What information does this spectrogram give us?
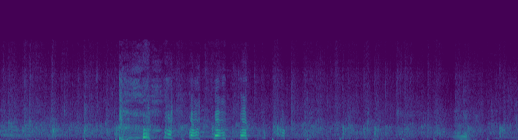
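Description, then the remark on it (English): Live audience applause at the end of a show, for the guests Dilruk Jayasinha, Xavier Michelides, Dave Callan and Josh Earl: a steady dense crackle of many hands clapping for several seconds, with a burst of whoops and cheering voices rising over it near the middle before it settles again. “Big round of applause for Dilruk Jayasinha, Xavier Michelides, Dave Callan, Not Scottish, Josh Earl.”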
